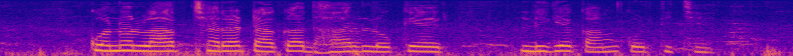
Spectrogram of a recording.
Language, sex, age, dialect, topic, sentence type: Bengali, female, 18-24, Western, banking, statement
